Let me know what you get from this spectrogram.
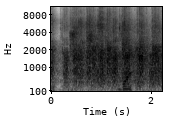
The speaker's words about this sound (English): Have you ever heard 800 people clap before?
